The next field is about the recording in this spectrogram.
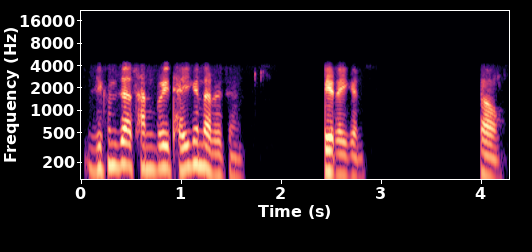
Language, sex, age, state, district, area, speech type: Bodo, male, 30-45, Assam, Chirang, urban, conversation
